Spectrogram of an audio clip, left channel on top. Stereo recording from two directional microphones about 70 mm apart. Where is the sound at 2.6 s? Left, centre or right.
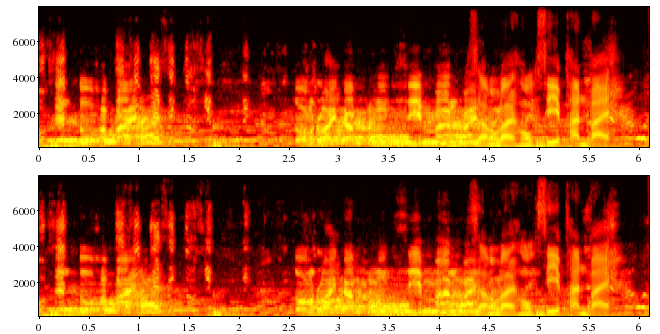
Right.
